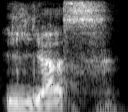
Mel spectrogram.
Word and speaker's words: Ilias: Yes, Are it's pronounced Ilias. Ilias? Yes, but I mean, yeah, it's usually pronounced in French, but I think that's the correct way to say it in English.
